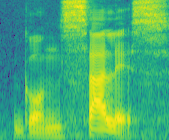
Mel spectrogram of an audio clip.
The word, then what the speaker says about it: González: González. González. Okay. González. Y estas son 3 sílabas.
